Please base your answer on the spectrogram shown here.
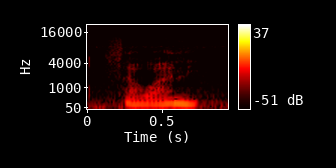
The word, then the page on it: sawani: Wamesa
